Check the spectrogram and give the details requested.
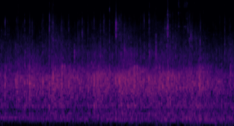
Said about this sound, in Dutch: Geef God een groot applaus.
